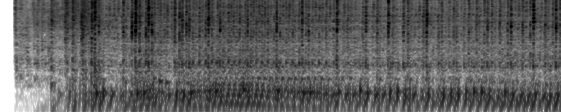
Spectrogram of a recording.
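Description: A vehicle engine starting up and then running with a low, uneven rumble, fading in over about the first second.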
